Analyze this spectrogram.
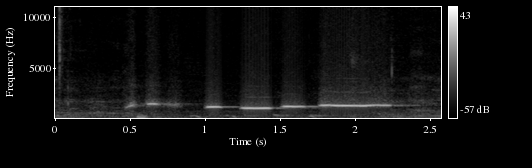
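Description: Someone whistles a short tune, a few quick rising notes followed by longer held tones that slide gently in pitch, clear and fairly loud with nothing else competing.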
